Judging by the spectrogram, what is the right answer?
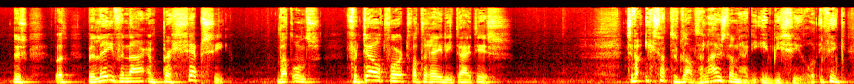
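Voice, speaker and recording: A middle-aged man speaks to his audience in a loose, rambling monologue, stumbling over fillers and restarts before building into animated argument. His voice is husky and mellow, with a dark, soft tone. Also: on the high side. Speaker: online show host. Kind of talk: casual monologue to viewers.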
